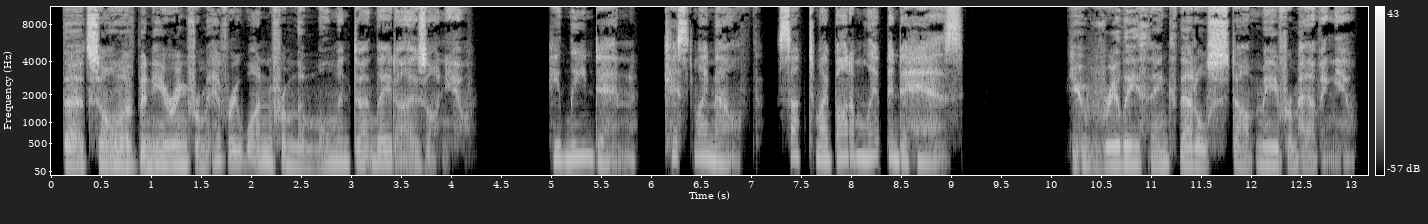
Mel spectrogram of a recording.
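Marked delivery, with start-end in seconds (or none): 0.1-4.1 low, husky male voice, whispered; lower, intimate man's voice; male love interest voice. Acted. 10.2-13.0 low, husky male voice, whispered; lower, intimate man's voice; male love interest voice. Acted. Male lead teasing.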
